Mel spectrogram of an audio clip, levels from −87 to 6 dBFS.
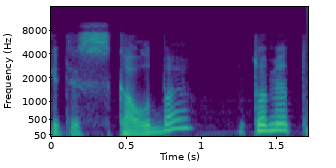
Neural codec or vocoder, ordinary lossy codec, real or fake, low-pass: none; Opus, 32 kbps; real; 7.2 kHz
